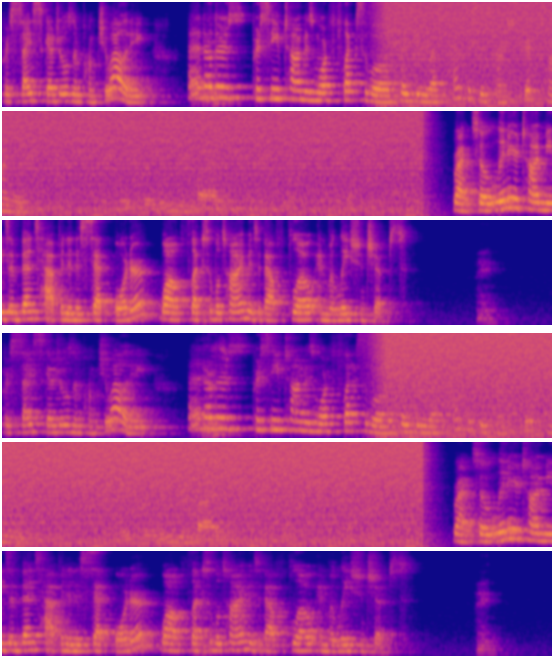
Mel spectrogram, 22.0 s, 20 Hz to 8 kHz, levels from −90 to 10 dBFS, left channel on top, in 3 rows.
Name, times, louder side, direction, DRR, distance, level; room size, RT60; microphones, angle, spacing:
voice 1, 0.0-1.9 2.5-7.7 13.4-20.0, left 4 dB, 65° left, 8 dB, 0.7 m, -24 dB
voice 2, 2.6-3.0 8.8-12.8 17.2-17.5 21.0-21.2, right 2 dB, 50° right, 5 dB, 0.7 m, -36 dB
sound 1, 4.9-12.9, right 4 dB, 15° right, 0.3 m, -22 dB
7.3 x 3.1 x 5.8 m, 0.78 s
head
